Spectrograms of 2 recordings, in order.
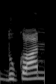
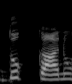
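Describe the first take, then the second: First: The k sound is short, single. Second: The k sound is doubled and held. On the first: The speaker calls it wrong. "ये दुकान नहीं है" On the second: The speaker calls it right. "ये दुक्कानू है"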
